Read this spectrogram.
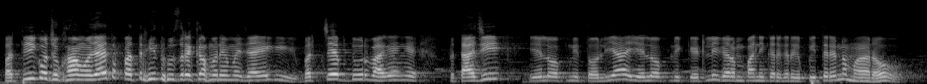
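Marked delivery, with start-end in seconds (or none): none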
